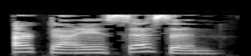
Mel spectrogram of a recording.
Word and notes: archdiocesan: British English

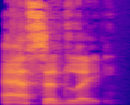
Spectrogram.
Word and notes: acidly: American English

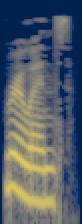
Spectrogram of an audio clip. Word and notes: ruins: British English

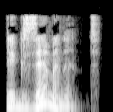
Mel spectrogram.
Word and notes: examinant: British English

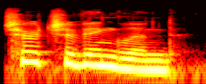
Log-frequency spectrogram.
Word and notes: church of england: American English

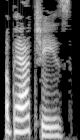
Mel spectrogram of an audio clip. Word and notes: apaches: British English

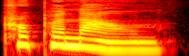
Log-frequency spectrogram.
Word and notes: proper noun: British English

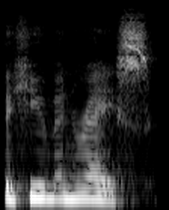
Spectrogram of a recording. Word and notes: human race: American English

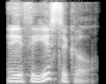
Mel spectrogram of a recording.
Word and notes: atheistical: British English

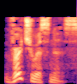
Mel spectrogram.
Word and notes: virtuousness: British English

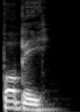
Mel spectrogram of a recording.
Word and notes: bobby: British English

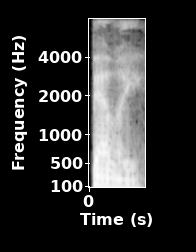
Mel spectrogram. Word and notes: belly: American English

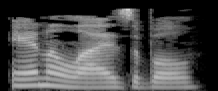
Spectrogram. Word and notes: analysable: British English

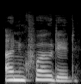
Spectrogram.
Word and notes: unquoted: American English

